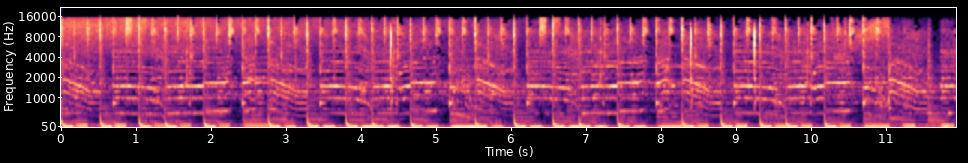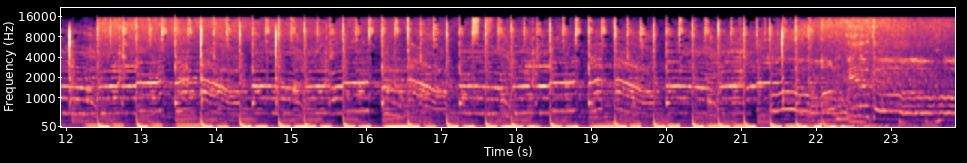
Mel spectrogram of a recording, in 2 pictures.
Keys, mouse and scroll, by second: 1.5-2.4 typing, 4.2 typing.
